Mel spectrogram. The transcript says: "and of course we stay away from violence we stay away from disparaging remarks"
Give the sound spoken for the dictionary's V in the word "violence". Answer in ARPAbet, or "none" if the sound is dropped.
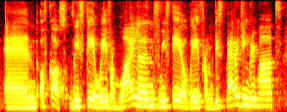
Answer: W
